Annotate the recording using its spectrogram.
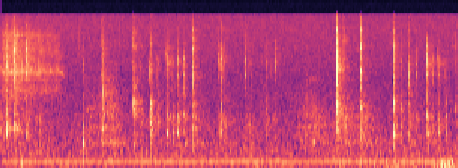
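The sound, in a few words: typing on an English computer keyboard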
